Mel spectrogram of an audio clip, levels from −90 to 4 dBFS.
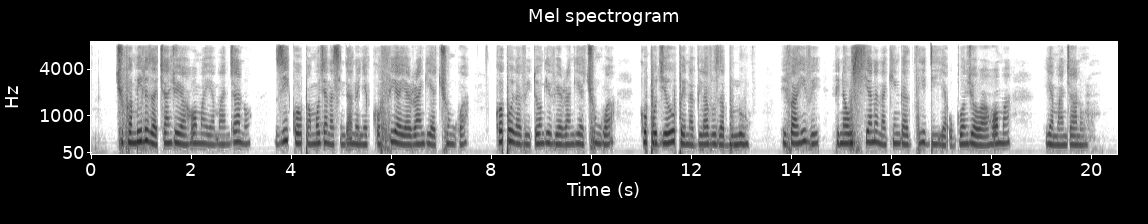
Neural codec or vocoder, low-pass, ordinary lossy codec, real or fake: none; 7.2 kHz; AAC, 32 kbps; real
